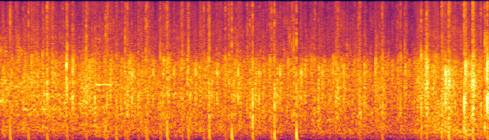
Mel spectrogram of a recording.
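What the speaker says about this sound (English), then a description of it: "let us give you a round of applause" Audience applause at a Teacher of the Year awards ceremony, a continuous crowd of clapping hands with sharper individual claps standing out, sustained at a moderate level throughout.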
